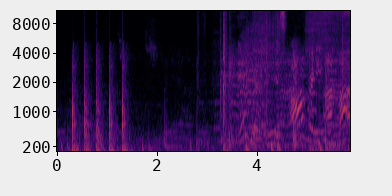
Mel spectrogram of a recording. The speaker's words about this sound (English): Why you beating on the motherfucking door like you the police or something?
